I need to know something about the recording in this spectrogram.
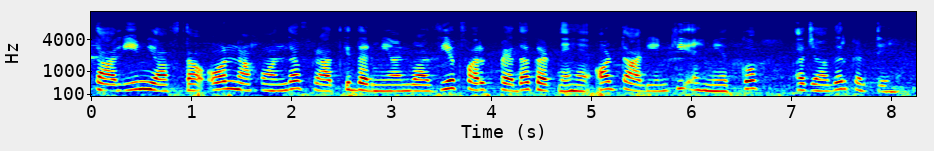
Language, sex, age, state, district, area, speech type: Urdu, female, 18-30, Delhi, East Delhi, urban, spontaneous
